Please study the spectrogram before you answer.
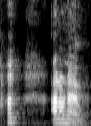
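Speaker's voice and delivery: a sheepish, amused repeat; chuckling it out slowly; laughing. Real, not acted.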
